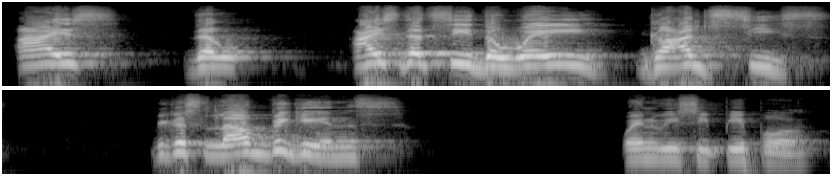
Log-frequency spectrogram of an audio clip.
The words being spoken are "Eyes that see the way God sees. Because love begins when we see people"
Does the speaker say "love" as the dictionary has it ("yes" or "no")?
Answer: yes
